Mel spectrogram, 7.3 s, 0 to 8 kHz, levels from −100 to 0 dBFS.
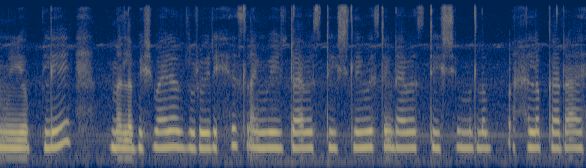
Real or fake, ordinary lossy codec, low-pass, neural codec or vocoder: real; none; 7.2 kHz; none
